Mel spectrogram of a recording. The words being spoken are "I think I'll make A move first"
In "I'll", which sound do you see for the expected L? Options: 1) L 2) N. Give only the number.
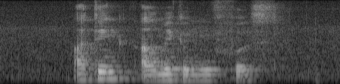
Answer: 1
